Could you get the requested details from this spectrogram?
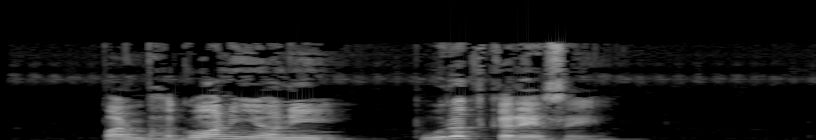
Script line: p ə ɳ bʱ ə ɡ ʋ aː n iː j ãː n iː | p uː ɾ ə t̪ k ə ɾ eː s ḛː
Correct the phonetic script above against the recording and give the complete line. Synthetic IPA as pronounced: p ə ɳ bʱ ə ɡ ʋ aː n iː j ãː n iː | p uː ɾ ə t̪ k ə ɾ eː s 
